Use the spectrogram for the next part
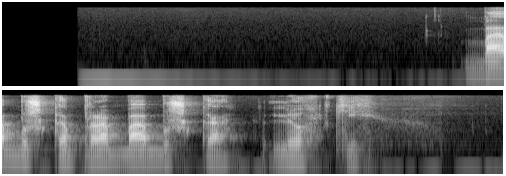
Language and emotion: Russian, neutral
